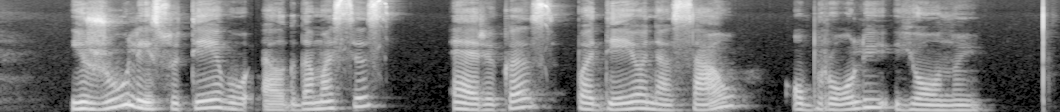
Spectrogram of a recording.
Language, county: Lithuanian, Panevėžys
